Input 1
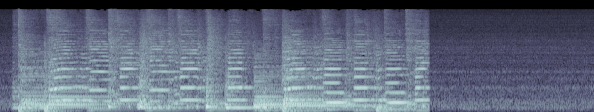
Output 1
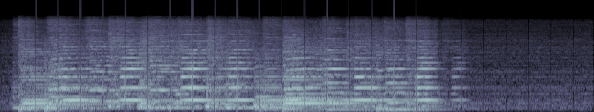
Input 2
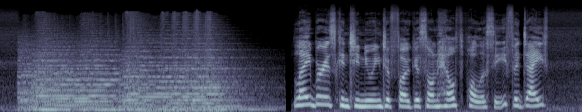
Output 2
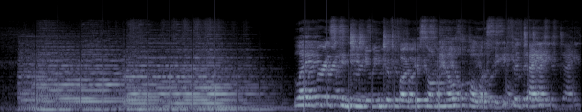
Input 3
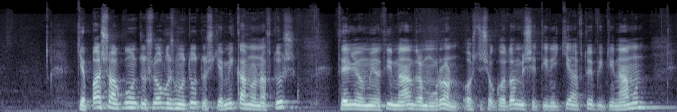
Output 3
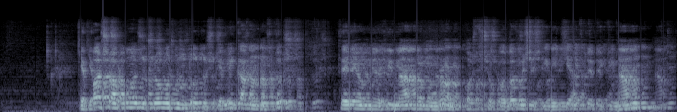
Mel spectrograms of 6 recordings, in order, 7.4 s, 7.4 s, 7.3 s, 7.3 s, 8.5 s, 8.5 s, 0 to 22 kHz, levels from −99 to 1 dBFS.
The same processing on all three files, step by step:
resonators tuned to a chord A2 minor, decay 0.27 s
on a send: multi-tap delay 107/453 ms −5/−13 dB
on the sum: downsampling to 22,050 Hz
regular buffer underruns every 0.28 s, samples 512, zero, from 0:00.44

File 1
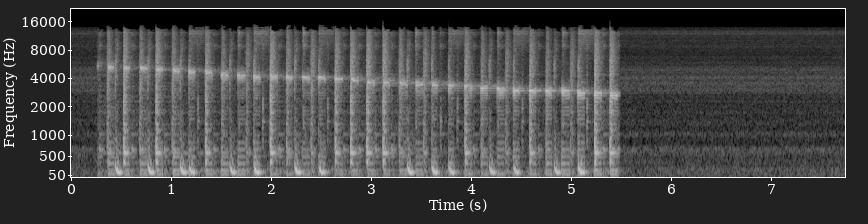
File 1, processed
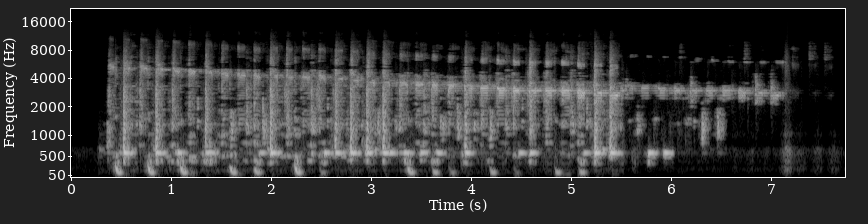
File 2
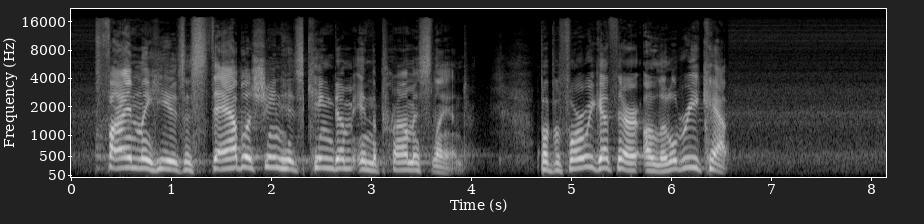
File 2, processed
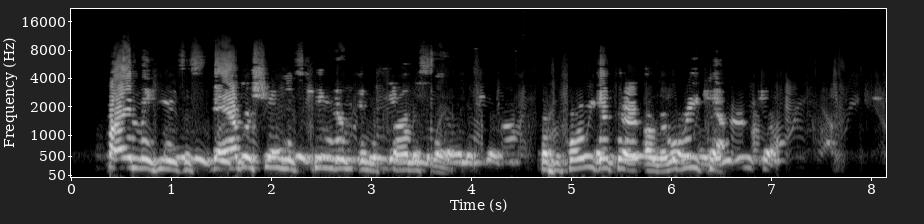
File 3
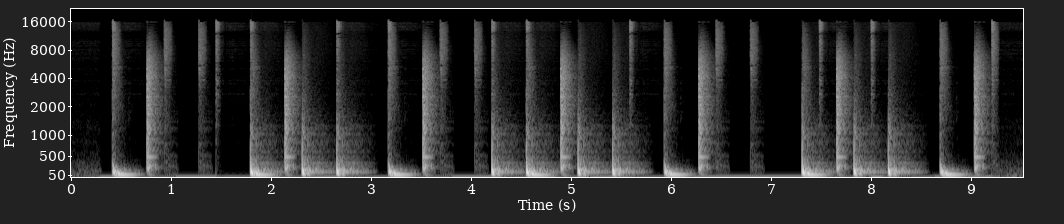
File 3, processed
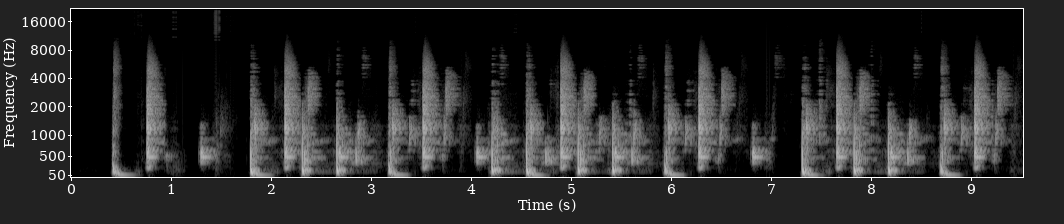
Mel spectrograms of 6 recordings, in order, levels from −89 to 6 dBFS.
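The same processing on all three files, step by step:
phase distortion by the signal itself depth 0.24 ms
low-pass that shuts in the quiet parts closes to 360 Hz, open at −17.5 dBFS
loudspeaker in its box 270–4,700 Hz, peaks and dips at 300 Hz −8 dB, 590 Hz +7 dB, 1,200 Hz +5 dB, 3,900 Hz −10 dB
on a send: echo through a band-pass that steps 536 ms, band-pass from 440 Hz, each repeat 1.4 octaves, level −3 dB
on the sum: surface crackle 73 per second −51 dBFS
in parallel at −0.5 dB: downward compressor 6 to 1, threshold −27 dBFS
on the sum: noise reduction from a noise print of the clip's start 25 dB
level that may fall only so fast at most 150 dB per second
level −1.5 dB

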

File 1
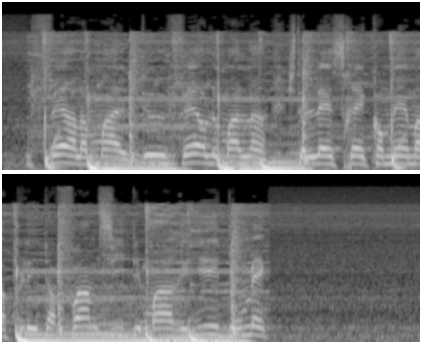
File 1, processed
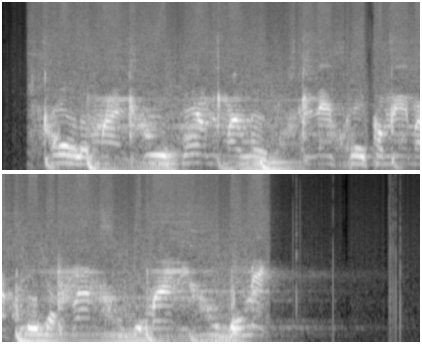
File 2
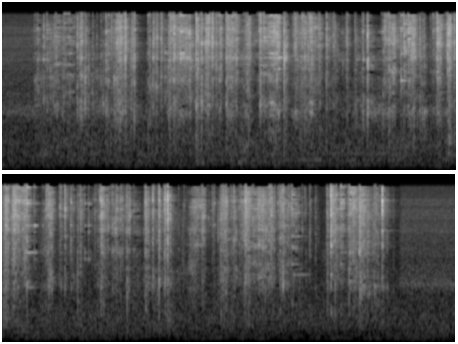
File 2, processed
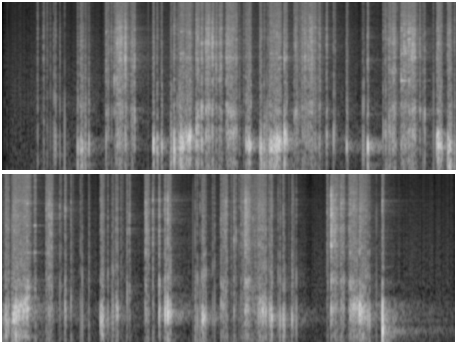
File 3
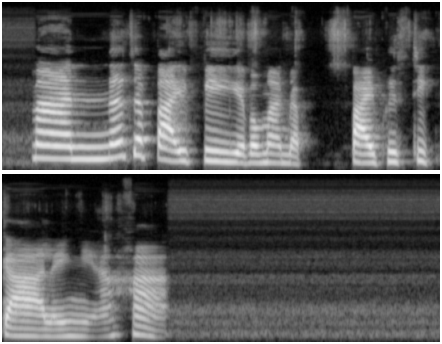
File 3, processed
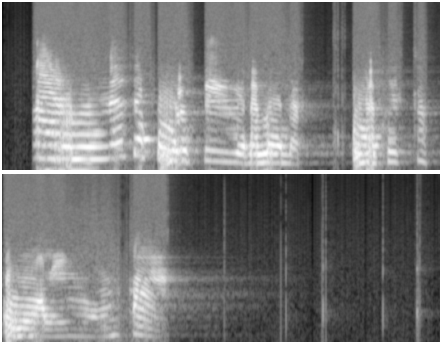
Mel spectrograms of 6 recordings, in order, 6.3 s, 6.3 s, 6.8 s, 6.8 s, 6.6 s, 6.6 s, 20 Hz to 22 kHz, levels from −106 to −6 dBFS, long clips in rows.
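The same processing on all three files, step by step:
in parallel at −11 dB: decimation without filtering 36×
on the sum: LFO wah 1.4 Hz 410–2,200 Hz, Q 2.8
phaser swept by the level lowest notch 330 Hz, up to 2,400 Hz, full sweep at −22 dBFS
sine wavefolder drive 15 dB, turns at −10.5 dBFS
bit-depth reduction 6 bits, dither none
dead-zone distortion −42 dBFS
surface crackle 510 per second −54 dBFS
coupled-rooms reverb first 0.43 s, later 2 s, from −19 dB, DRR 16.5 dB
level +7 dB

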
